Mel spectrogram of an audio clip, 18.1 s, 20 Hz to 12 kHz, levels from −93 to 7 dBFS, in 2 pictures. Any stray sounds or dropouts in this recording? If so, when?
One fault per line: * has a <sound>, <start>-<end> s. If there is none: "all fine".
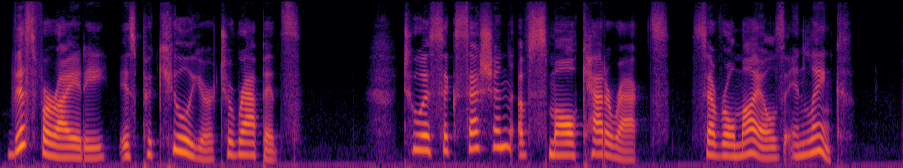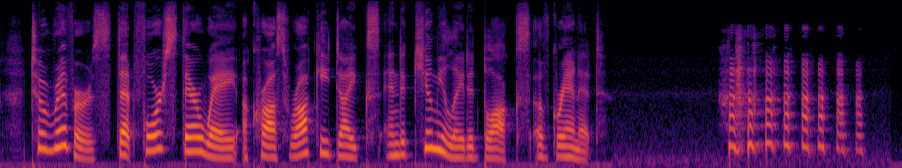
* has a laugh, 16.2-17.8 s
